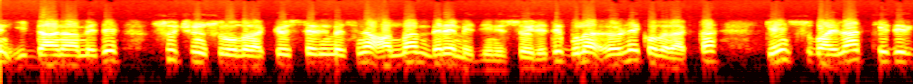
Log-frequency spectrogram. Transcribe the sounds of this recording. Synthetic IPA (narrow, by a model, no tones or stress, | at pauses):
inid̪ːaːnaːme̞d̪ɛsut͡ʃʰunsuɾolˠaɾak̚ɟø̞st̪ʰe̞ɾilʲme̞sinɛanlˠamve̞ɾeme̞d̪iːnisø̞jlʲe̞d̪ibunaø̞ɾnɛco̞lˠaɾak̚t̪ʰaɟ̥ɛnt͡ʃsubajlˠaɾt̪ʰe̞d̪iɾ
